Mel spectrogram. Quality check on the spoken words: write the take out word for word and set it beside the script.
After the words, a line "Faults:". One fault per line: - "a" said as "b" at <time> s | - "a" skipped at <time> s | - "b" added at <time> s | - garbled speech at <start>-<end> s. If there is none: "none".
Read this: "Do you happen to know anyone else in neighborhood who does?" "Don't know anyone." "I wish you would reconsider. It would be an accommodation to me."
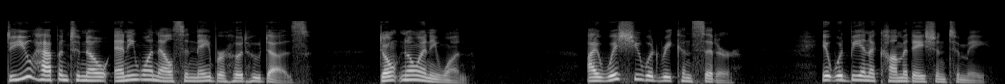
"Do you happen to know anyone else in neighborhood who does?" "Don't know anyone." "I wish you would reconsider. It would be an accommodation to me."
Faults:
none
